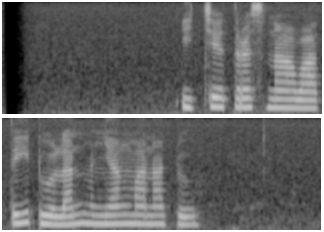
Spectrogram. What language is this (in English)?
Javanese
